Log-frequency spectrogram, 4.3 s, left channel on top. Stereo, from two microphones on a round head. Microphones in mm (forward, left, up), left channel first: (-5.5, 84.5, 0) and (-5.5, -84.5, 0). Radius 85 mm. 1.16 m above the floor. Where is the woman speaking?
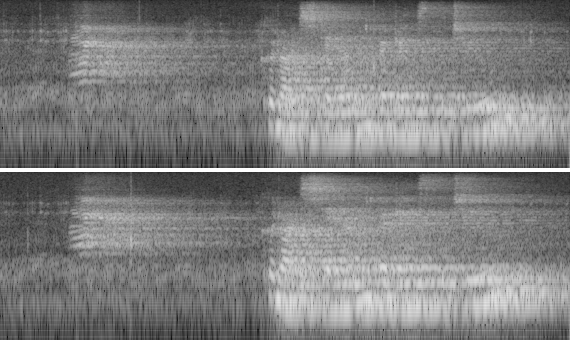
65° left (ahead or behind), 3 m.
